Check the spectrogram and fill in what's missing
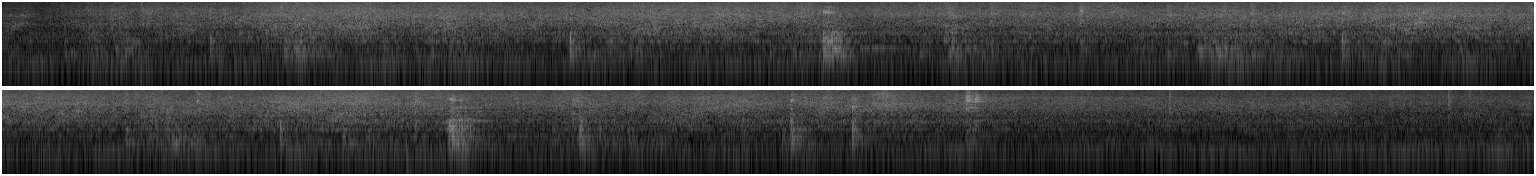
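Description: Ginger and garlic paste frying with browned onions in a pan for homemade chicken kosha, a steady loud sizzle broken by scraping stirs and clinks of the spoon throughout, with no talking.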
